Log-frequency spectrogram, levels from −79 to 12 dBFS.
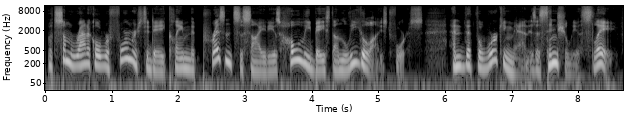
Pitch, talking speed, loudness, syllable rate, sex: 160 Hz, 165 wpm, -21 LUFS, 5.4 syllables/s, male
